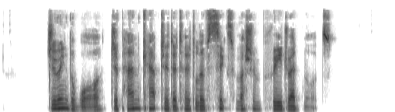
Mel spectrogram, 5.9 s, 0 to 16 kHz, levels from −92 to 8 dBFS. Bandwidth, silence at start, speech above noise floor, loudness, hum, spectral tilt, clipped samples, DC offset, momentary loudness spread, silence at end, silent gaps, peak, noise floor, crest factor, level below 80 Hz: 11.5 kHz; 0.7 s; 71 dB; -17 LUFS; none; -3 dB/octave; under 0.1%; under 0.1%; 8 LU; 0.95 s; none; 0 dBFS; -89 dBFS; 20 dB; -50 dBFS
